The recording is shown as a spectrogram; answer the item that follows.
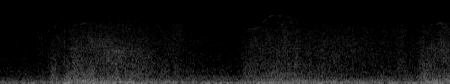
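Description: Siege tanks shelling in a StarCraft II league match: dense, roaring explosive blasts with whooshing bursts that repeat at roughly two-second intervals, loud and sustained with no talk over them.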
